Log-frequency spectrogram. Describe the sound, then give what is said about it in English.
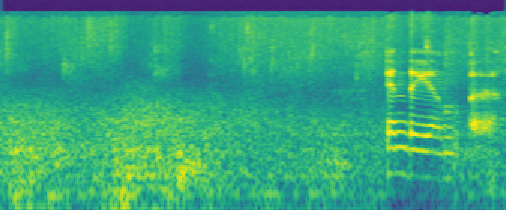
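Thunder rumbles through a thunderstorm over steady falling rain. The low roll is loud and sustained, swelling and easing across the whole stretch. “the thunder agrees. It's accenting my words here.”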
